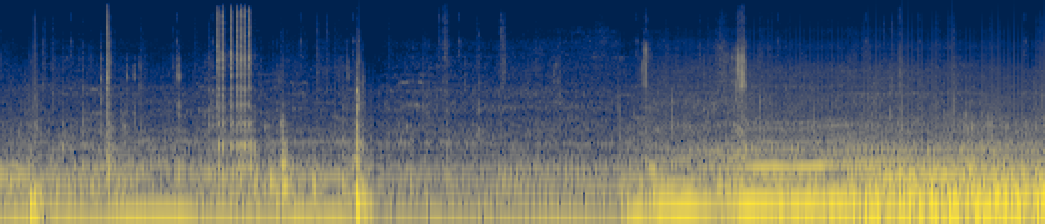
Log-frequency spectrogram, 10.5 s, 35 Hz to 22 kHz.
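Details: 2013 Chevrolet Aveo driving after replacing the damaged, noisy rear double wheel bearings: only low, even road rumble building with speed, no hum, growl or squeal; rear wheel bearings sound healthy.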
